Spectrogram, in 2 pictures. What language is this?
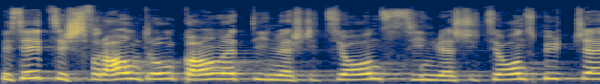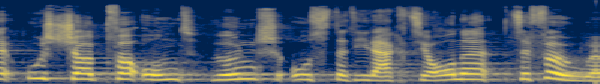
Swiss German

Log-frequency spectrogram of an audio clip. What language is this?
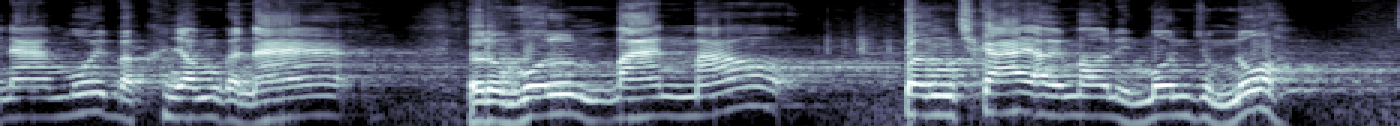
Vietnamese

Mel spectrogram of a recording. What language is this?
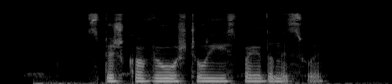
Polish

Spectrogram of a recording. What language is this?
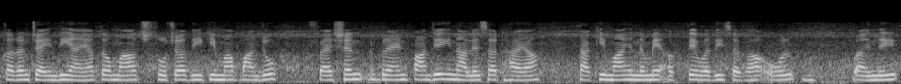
Sindhi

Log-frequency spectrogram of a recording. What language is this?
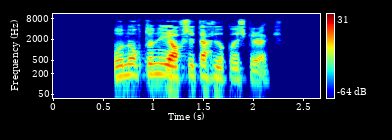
Uyghur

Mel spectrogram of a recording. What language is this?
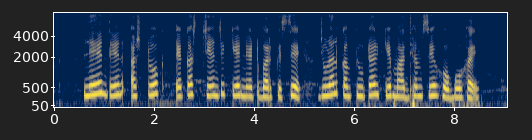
Magahi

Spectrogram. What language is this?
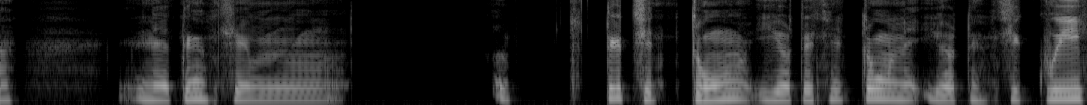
Cuyamecalco Mixtec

